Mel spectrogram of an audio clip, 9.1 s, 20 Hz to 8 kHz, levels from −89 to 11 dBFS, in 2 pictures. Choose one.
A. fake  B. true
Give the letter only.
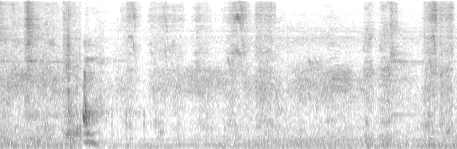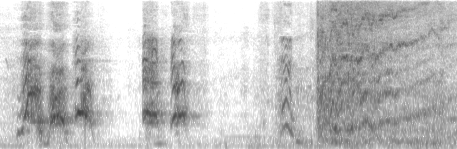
B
